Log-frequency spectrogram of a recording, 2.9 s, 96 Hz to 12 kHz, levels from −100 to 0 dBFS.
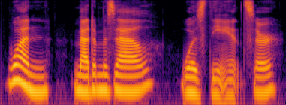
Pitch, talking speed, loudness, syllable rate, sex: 195 Hz, 105 wpm, -20 LUFS, 4.9 syllables/s, female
